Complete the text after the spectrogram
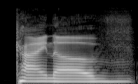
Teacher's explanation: the N is a strong sound. It's going to kill the D. It's gone. Kills it completely.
